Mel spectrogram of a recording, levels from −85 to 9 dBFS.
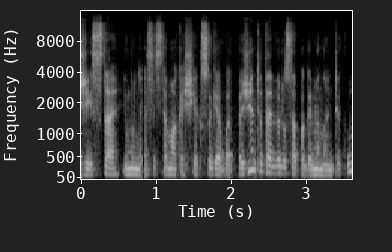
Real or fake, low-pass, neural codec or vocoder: real; 14.4 kHz; none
